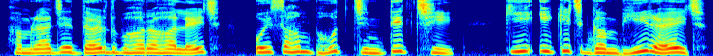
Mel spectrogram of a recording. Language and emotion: Maithili, fearful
